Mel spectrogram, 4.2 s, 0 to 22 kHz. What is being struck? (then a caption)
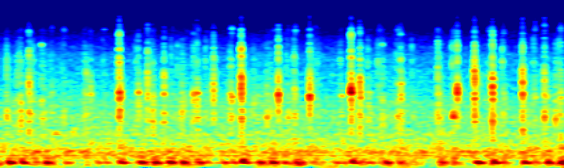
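Plastic computer keyboard keys. Fingertips type on the hollow keys of a low-profile black plastic computer keyboard resting on a desk mat, making a steady run of quick, clicky taps. Each tap is short and dry, with a bright edge around 2.7 kHz, over a constant low hum underneath.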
